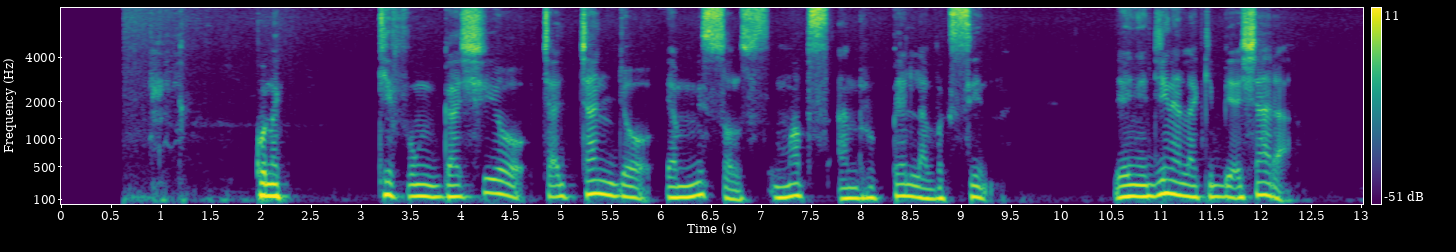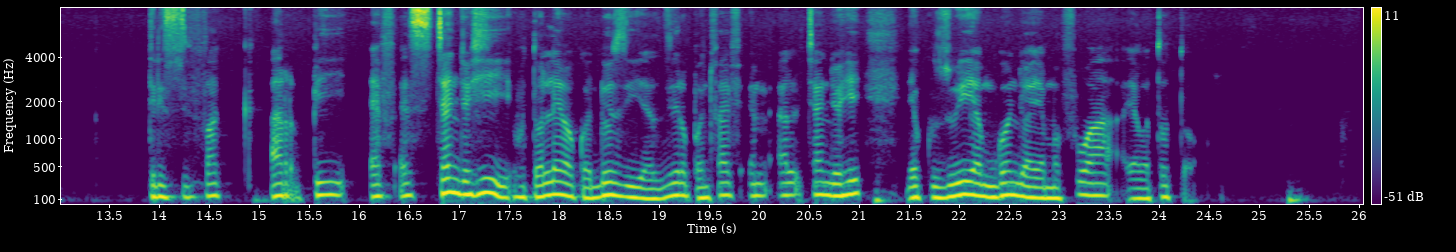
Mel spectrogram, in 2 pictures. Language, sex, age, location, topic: Swahili, male, 36-49, Wajir, health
